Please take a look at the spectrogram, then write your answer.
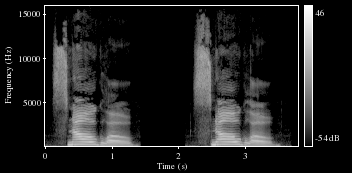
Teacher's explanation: That's right, the first syllable is stressed. As you practice, make sure that first syllable is longer, louder, and higher in pitch with extra clear mouth movement.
